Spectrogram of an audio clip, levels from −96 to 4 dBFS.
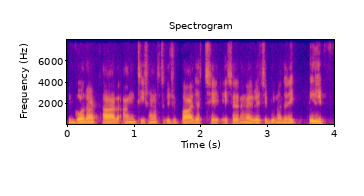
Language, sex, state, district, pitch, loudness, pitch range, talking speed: Bengali, male, Tripura, West Tripura, 105 Hz, -20 LUFS, 100-110 Hz, 210 wpm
